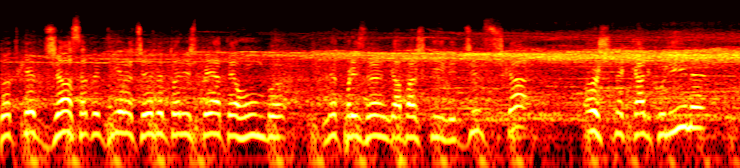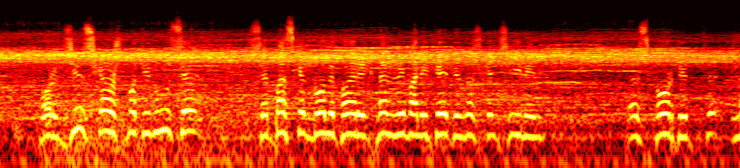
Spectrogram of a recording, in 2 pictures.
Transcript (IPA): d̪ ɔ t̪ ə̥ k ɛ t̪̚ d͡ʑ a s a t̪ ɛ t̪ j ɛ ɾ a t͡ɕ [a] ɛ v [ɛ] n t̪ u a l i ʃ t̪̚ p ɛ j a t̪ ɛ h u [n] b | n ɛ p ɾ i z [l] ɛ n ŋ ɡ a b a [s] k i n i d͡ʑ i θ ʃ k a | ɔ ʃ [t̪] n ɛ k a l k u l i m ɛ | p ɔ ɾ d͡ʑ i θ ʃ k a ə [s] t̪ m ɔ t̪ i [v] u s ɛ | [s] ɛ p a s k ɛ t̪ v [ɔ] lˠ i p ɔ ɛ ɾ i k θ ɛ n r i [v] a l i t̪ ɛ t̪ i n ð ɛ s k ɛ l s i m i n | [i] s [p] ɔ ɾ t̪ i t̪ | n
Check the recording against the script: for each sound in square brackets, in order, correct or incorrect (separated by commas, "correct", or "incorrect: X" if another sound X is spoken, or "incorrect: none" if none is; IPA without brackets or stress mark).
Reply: incorrect: ə, correct, incorrect: m, incorrect: ɾ, incorrect: ʃ, correct, incorrect: ʃ, correct, correct, correct, correct, incorrect: ɛ, correct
